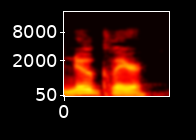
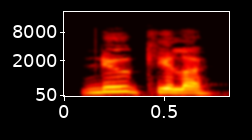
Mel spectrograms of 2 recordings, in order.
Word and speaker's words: nuclear: couldn't pronounce the word nuclear. Nuclear. Don't say nuclear. Say nuclear. It's an important word. Pronounce it correct.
